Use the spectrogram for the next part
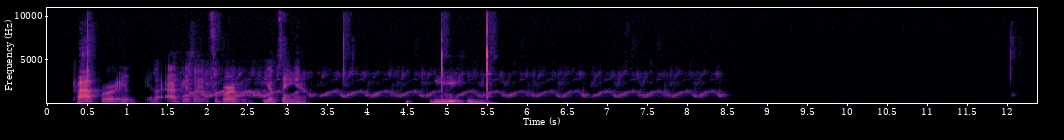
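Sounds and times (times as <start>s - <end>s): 
speech: 0.4s - 3.4s, 4.5s - 5.7s
electronic alarm with rapid warbling tone: 1.5s - 8.5s.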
